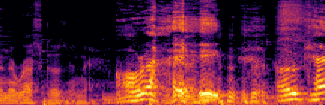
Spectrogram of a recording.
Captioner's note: laughs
